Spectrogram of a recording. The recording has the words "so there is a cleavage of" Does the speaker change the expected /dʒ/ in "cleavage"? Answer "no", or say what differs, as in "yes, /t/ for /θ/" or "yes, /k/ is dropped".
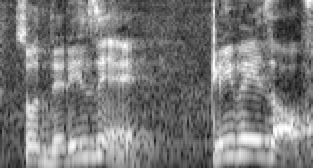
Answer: yes, /z/ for /dʒ/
